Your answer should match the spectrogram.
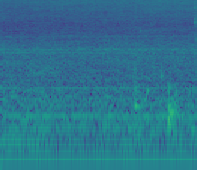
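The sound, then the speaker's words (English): Soft sipping of water against a low background hum, with a couple of small wet slurps and a gulp near the end. No one speaks. “I'm gonna take a little drink of water.”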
